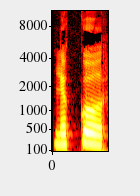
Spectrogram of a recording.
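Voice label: "lok" plural, Archi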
